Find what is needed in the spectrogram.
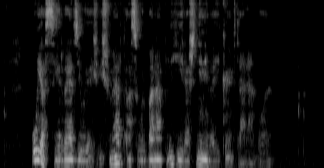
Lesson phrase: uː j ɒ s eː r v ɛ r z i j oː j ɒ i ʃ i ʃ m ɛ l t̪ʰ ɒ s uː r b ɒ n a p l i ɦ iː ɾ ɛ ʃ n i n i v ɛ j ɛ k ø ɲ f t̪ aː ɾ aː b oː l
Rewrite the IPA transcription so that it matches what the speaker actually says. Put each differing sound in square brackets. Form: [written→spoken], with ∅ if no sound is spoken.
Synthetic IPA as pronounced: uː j ɒ s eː r v ɛ r z i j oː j ɒ i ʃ i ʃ m ɛ [l→r] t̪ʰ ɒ s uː r b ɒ n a p l i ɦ iː ɾ ɛ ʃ n i n i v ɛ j [ɛ→i] k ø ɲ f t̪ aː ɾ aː b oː l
